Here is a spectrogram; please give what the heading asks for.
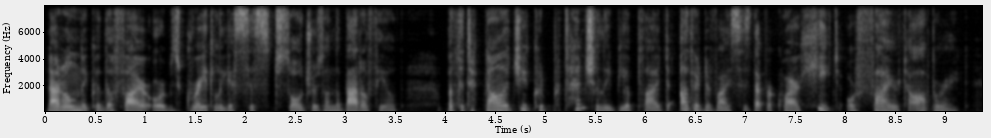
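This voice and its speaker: A woman's voice: on the low side, expressive, a little fast, a little mellow, no room sound, clean studio sound. A woman reading a scripted story aloud as its narrator. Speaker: fan fiction podfic narrator.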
